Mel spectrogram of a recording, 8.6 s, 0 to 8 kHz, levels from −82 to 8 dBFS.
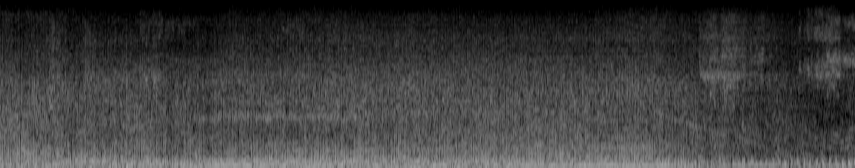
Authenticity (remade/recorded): remade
